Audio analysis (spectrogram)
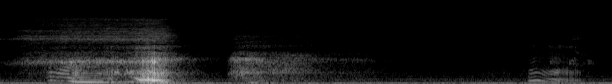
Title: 🐽 本日のイビキ / Snoring Sleep Sound 2025/04/07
